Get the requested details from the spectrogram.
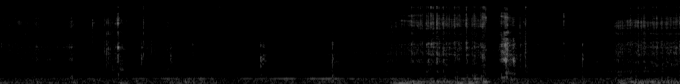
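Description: A metal utility blade carves curls off the edge of a solid pink dry soap bar. Quiet, dry scraping is broken by crisp, bright clicks and ticks, then swells into a louder, hissing shave about halfway through. Another sharp snap follows before the carving settles into a steady bright rasp.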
